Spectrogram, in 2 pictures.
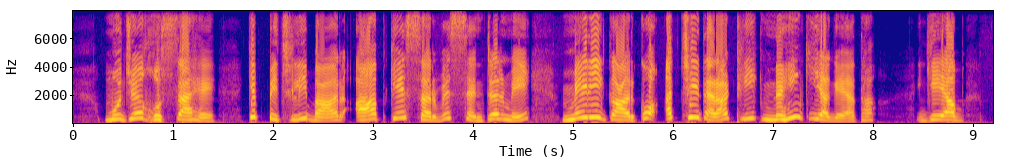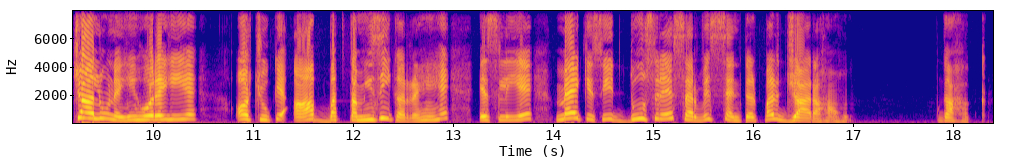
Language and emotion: Urdu, angry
